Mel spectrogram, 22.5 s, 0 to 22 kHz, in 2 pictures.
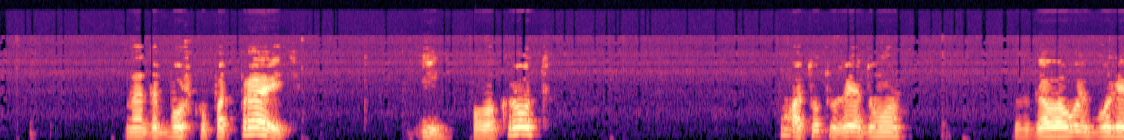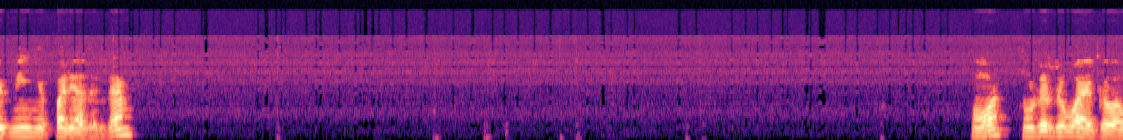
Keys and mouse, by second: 1.4-3.1 drag, 6.3 click, 7.9 click, 8.5-9.5 middle drag, 11.1 click, 11.6 click, 14.0-15.8 drag, 18.3 click, 20.1-22.4 drag.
